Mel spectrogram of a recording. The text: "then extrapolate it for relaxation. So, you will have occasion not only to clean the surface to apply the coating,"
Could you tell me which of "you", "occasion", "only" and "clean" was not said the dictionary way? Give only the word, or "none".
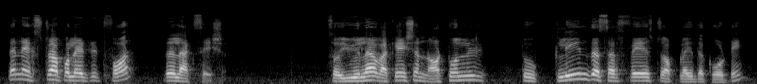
occasion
